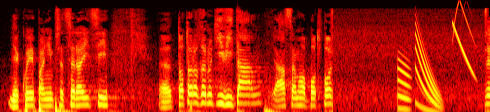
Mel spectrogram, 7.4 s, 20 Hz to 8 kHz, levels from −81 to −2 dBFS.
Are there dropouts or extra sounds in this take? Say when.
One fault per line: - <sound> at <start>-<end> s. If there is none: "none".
- chirp at 6.0-7.2 s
